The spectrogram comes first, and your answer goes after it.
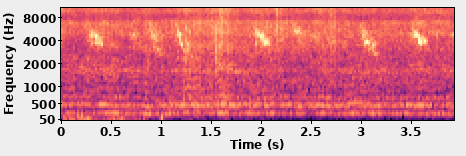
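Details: Honey bee workers swarm the entrance of a feral colony in constant traffic, producing a thick low drone overlaid by short rising and falling whines of single bees zipping past, plus a few soft thumps.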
